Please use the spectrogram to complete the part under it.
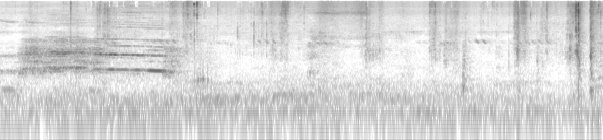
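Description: A rooster crows once, loud and near, a drawn-out strained call lasting about two seconds, followed by scattered scratching and rustling footsteps and a few faint clucks nearby.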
